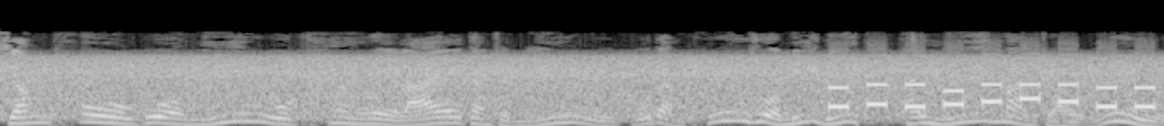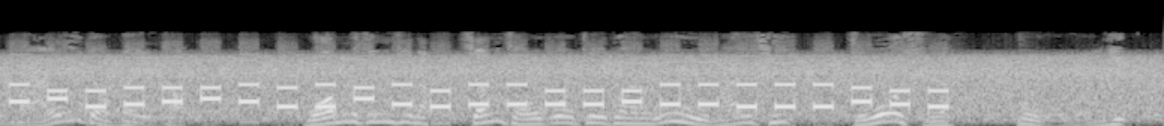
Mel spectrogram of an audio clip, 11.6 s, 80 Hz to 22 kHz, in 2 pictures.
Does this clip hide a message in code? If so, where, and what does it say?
Yes: DTMF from 4.1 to 10.6 s, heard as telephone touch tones, dialled by machine, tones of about 100 ms, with phone line noise and speech in Chinese. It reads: 26349#9229*15809230616644766333841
